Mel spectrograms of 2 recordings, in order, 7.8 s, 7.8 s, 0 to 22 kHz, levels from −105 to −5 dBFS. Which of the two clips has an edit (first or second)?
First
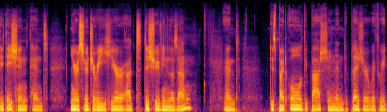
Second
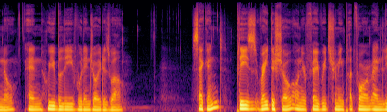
first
